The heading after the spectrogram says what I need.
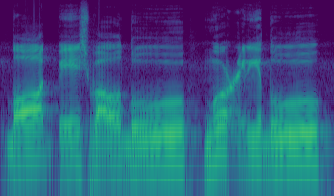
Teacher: ضاد جو ہے یہ حروف مستعلیہ میں سے ہے، اس کو ہم نے پر کر کے پڑھنا ہے، موٹا کر کے پڑھنا ہے۔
